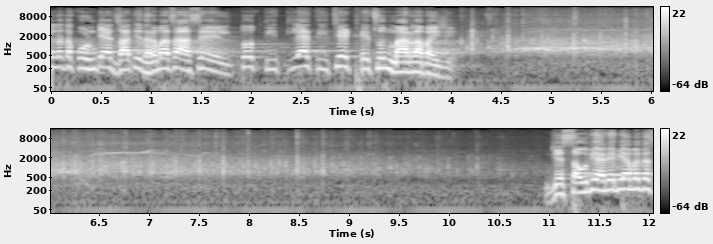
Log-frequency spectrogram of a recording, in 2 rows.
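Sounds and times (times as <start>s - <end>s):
audience applauding: 4.2s - 10.6s
rising whistle: 6.4s - 7.8s.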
